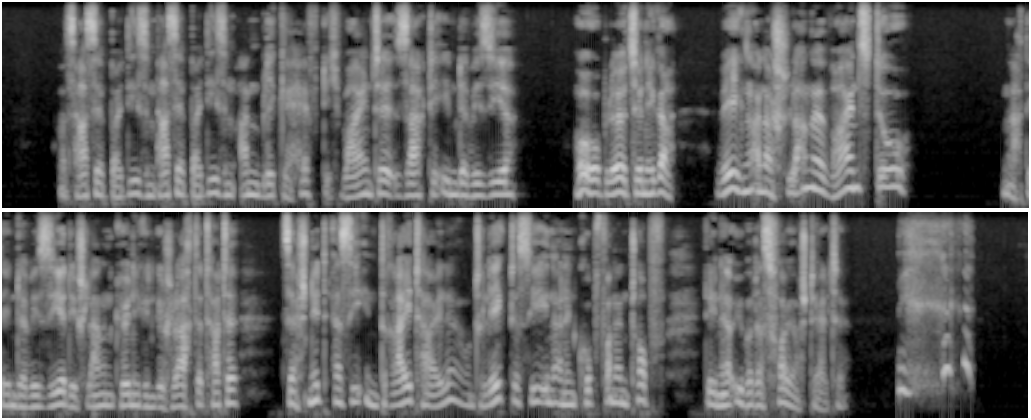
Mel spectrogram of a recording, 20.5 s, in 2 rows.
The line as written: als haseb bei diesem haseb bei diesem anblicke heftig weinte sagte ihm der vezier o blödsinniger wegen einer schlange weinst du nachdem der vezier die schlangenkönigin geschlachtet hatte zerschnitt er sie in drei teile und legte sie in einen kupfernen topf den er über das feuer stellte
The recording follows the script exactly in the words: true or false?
true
